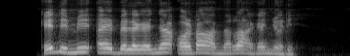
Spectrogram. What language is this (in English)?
Masai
